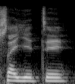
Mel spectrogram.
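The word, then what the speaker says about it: saietter: Alors ça se prononce saïeter, S-A-I-E-2-T-E-R, ou C-T, S-A-I-E-2-T-E-R, c'est un peu...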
